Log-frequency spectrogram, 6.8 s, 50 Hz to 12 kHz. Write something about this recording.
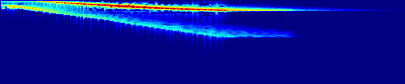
Bar Chimes V5 - Aluminium 8mm - wind
Recording of chimes by request for Karlhungus
Microphones:
Beyerdynamic M58
Clock Audio C 009E-RF
Focusrite Scarllet 2i2 interface
Audacity
bell, chime, chiming, metal, ring, wind-chimes, windchimes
